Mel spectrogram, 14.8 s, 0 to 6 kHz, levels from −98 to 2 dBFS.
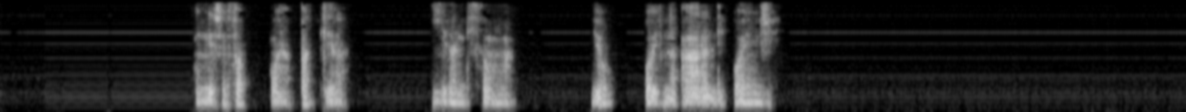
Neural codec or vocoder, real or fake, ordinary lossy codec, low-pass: vocoder, 22.05 kHz, 80 mel bands, HiFi-GAN; fake; MP3, 32 kbps; 5.4 kHz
